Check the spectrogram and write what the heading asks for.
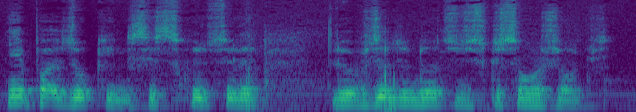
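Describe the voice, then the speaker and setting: A man's voice: a little high, steady tone, fast talker, slight background noise. A middle-aged man from Congo, a fashion designer, interviewed in a clothing shop, mixing French and Lingala with emphasis. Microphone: handheld mic held by interviewer.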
